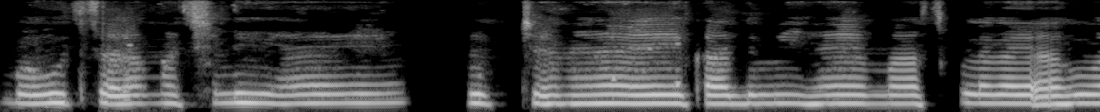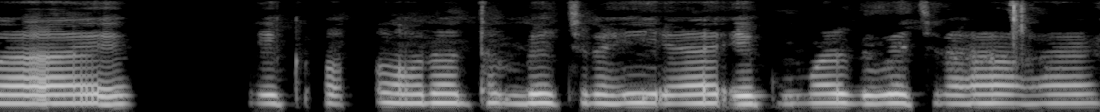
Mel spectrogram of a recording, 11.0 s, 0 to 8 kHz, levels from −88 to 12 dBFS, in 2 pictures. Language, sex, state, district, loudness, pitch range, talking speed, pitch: Hindi, female, Bihar, Purnia, -16 LUFS, 230-245 Hz, 130 wpm, 235 Hz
